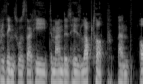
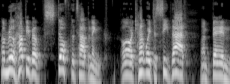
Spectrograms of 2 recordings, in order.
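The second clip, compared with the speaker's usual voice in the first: mock loud, booming, excited voice, getting louder; 9 semitones higher, 13 dB louder than usual. Imitating the other speaker's loud booming voice: imitating a loud booming voice. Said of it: "Now you're blasting it".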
